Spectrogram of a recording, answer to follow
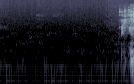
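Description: Near silence: quiet room tone with a faint low hum.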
